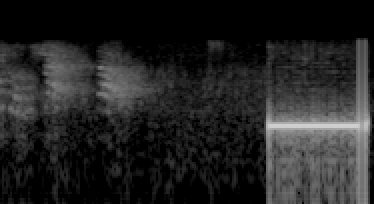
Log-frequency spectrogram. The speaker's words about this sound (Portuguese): telefone. The number is not answering.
